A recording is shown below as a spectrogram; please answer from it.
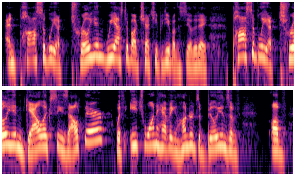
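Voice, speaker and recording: A man with a fairly high voice that jumps all over the place hosts a relaxed political livestream from home. He talks in a chatty, sarcastic way and breaks off to answer his chat. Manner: animated, chatty, sarcastic, reads chat aloud. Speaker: livestream host. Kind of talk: casual political commentary livestream.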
